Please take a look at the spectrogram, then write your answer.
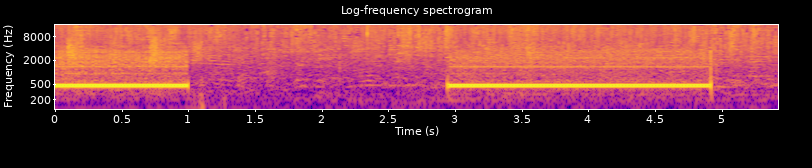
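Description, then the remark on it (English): A phone line rings as a call is placed to an interview guest: a steady electronic ringback tone sounds, pauses for about two seconds, then rings again for a second burst, fairly loud and clear. “Let's go ahead and get him on the phone right now.”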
